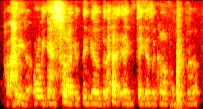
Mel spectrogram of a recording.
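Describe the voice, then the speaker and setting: A man on a podcast speaks from well back from the mic in an echoey room, with faint music underneath. His voice sits a bit high for a man. He talks haltingly, hunting for words and swearing casually along the way. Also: level tone, far from the mic, a crowd in the background. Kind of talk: casual chat.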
